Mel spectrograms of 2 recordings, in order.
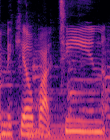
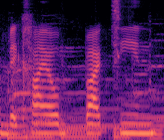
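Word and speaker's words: Mikhail Bakhtin: in his world by male baktine or myle baktine however you like to pronounce it. I'll probably be saying male for the rest of the day because that's just kind of where my brain's at right now.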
